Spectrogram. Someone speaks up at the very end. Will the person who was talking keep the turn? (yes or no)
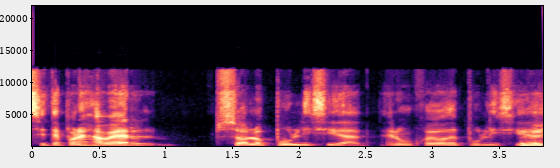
no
